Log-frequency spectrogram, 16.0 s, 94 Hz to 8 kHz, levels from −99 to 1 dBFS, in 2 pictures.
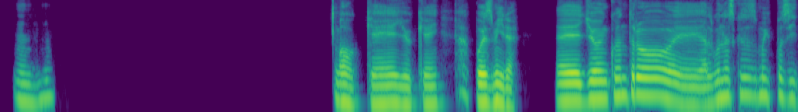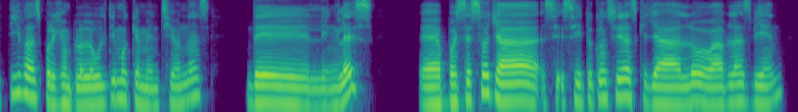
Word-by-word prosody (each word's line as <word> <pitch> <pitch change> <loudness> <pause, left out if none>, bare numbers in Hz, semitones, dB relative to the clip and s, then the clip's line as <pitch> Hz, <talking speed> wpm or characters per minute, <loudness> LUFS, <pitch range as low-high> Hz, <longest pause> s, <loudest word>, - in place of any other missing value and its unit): Ujú. 155 +2 -6 2.8
Okey, 135 -1 +1
okey. 135 +1 -2 0.3
Pues 145 -2 +7
mira, 125 -6 +2 0.4
eh, 150 0 +6
yo 160 0 +5
encuentro 180 -1 +3
eh, 130 -3 0
algunas 160 +7 -1
cosas 190 -1 -4
muy 180 -1 -3
positivas. 175 +2 -3
Por 145 -2 -1
ejemplo, 130 -1 -3
lo 125 0 +1
último 160 +4 -3
que 145 0 -5
mencionas, 135 +8 -6 0.4
del 130 -4 +1
inglés, 120 +2 -1 0.5
eh, 130 0 +2
pues 145 +1 0
eso 155 +7 +2
ya 150 -6 +4
si 130 +1 -7
si 140 +2 -4
tú 145 - -7
consideras 165 +1 -2
que 145 - -12
ya 130 -1 +1
lo 135 -1 0
hablas 140 +2 -3
bien, 135 +7 -5
145 Hz, 130 wpm, -22 LUFS, 130-165 Hz, 2.8 s, Pues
